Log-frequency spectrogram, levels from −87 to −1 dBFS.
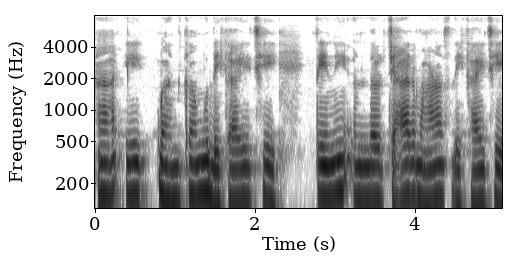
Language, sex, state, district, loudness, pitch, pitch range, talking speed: Gujarati, female, Gujarat, Valsad, -17 LUFS, 145 Hz, 140-155 Hz, 130 wpm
